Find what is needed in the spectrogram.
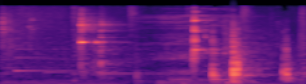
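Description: Plates and cutlery clinking as dishes are set down on a table: a few light clinks about halfway in, then a louder cluster of sharp clinks near the end.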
